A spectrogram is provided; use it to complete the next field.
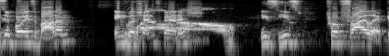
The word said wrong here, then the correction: prolific: Is that how you say it? – Prolific. – Prolific. That's it.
